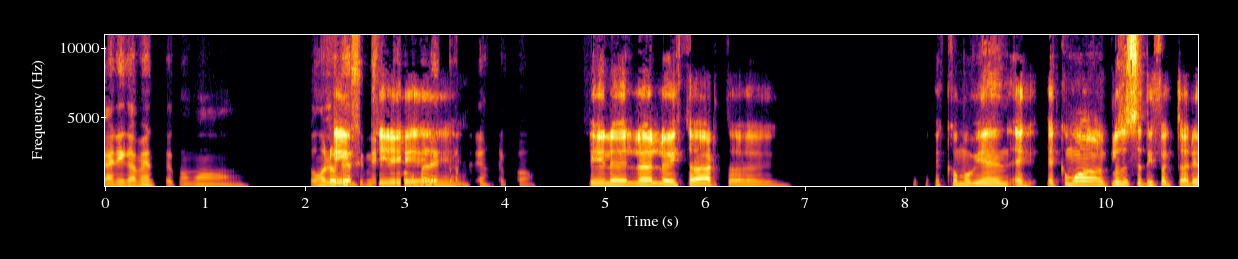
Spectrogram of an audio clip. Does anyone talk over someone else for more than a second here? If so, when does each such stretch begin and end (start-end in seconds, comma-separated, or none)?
2.2-3.6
